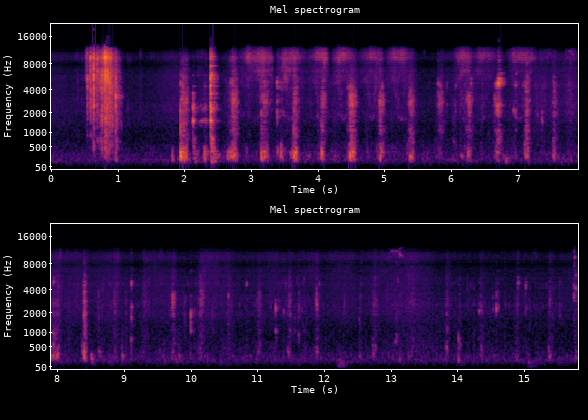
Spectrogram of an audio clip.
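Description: Closed-mouth chewing, made for eating-sound music, with a quick run of crunchy, crackly bites, starting with a louder burst then settling into steady irregular chomps that fade softer over time. No talking.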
